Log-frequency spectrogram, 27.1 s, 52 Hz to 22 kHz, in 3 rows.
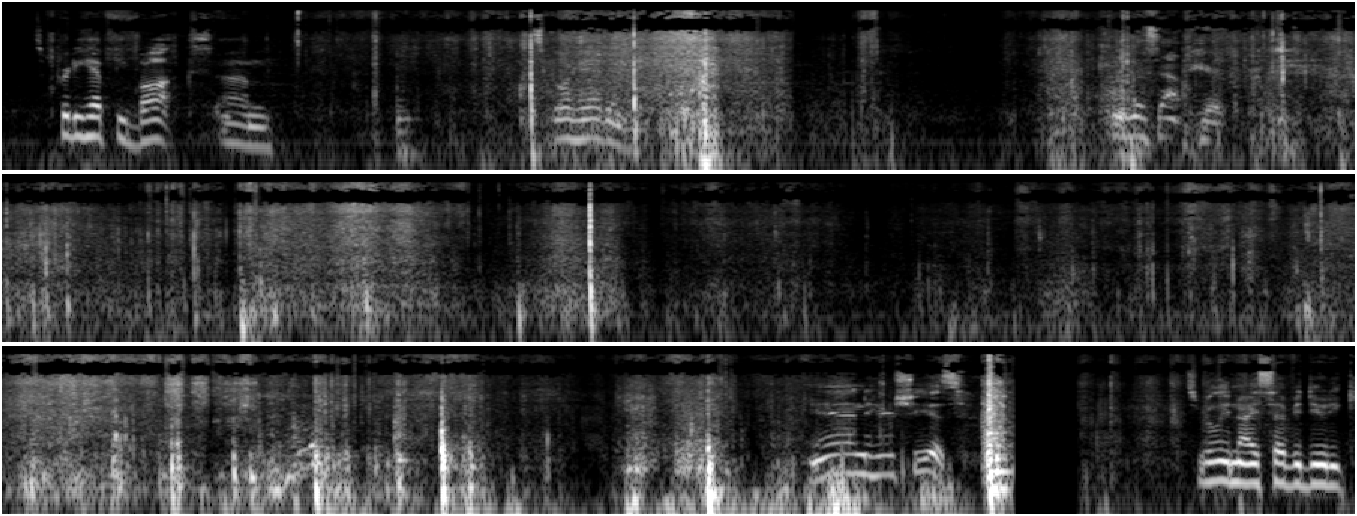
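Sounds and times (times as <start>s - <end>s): canvas scraping against cardboard: 2.6s - 5.4s, 6.8s - 23.5s.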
